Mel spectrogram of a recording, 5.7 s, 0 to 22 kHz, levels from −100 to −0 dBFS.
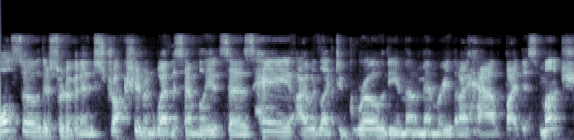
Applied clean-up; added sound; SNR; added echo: none; none; none; reverberation time 0.4 s.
